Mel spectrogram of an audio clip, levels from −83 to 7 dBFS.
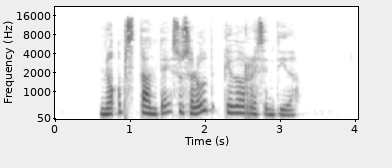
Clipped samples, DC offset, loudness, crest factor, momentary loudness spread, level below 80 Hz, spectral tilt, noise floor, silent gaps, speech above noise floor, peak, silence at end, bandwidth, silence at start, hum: under 0.1%; under 0.1%; -27 LUFS; 20 dB; 8 LU; -68 dBFS; -4 dB/octave; -77 dBFS; none; 50 dB; -8 dBFS; 0.85 s; 16.5 kHz; 0.6 s; none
